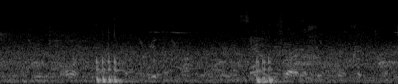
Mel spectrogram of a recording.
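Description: A man calls out short commands to a dog outdoors, at a distance.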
